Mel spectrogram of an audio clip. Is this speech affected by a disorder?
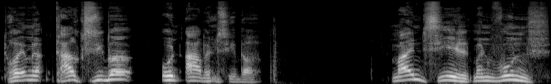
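Yes: Down syndrome; trisomy 21.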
